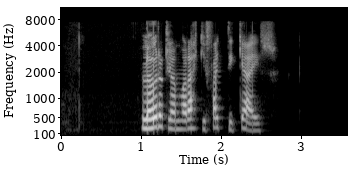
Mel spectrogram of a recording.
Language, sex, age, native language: Icelandic, female, 20-29, Icelandic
